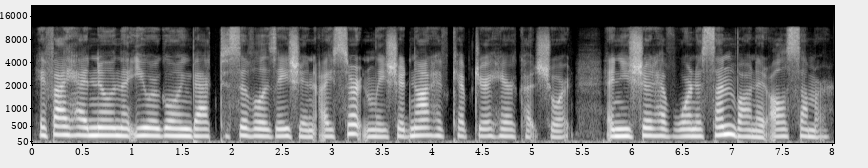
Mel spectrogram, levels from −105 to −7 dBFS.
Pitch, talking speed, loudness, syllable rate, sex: 205 Hz, 215 wpm, -16 LUFS, 5.2 syllables/s, female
